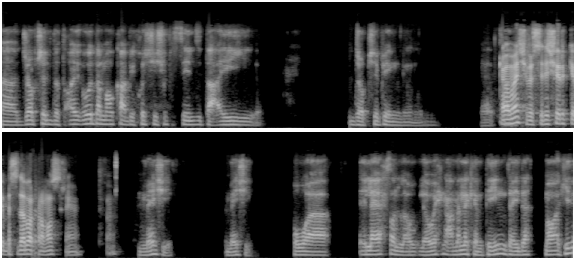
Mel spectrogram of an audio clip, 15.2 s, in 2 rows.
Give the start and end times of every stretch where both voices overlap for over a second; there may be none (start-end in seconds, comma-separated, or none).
none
